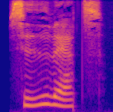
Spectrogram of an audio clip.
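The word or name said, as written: sideværts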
